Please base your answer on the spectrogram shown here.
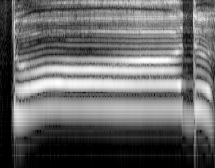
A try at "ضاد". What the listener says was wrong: آپ نے پڑھا دعاد. دعاد نہیں پڑھا. ضاد ضاد لام. اچھا جب آپ کا زبان کا بغلی کنارہ اوپر صحیح داڑھوں کی جڑوں میں لگے گا نا تو یہ حرف صحیح ادا ہوگا. ضاد.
